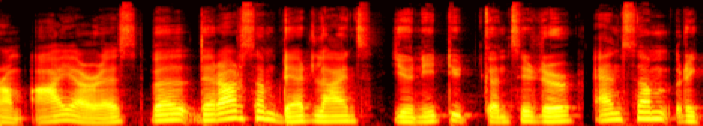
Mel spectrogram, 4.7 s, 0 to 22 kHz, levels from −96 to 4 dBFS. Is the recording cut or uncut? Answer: uncut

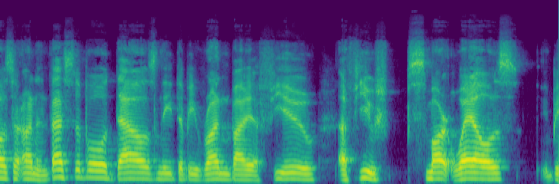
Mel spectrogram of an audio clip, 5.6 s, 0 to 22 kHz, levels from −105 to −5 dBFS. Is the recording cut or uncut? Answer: cut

